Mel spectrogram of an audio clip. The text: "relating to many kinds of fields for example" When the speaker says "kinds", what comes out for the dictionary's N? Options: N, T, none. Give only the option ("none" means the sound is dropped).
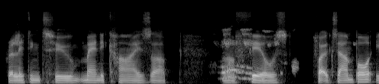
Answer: none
